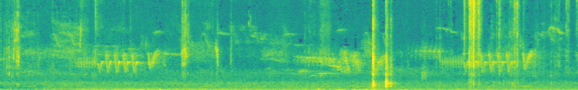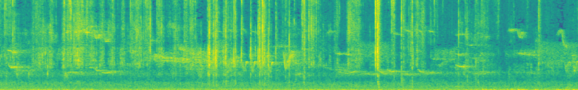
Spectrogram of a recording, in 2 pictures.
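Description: Small birds chirping again and again over a steady low rumble, with a few sharp knocks; the loudest knock comes about seven and a half seconds in.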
